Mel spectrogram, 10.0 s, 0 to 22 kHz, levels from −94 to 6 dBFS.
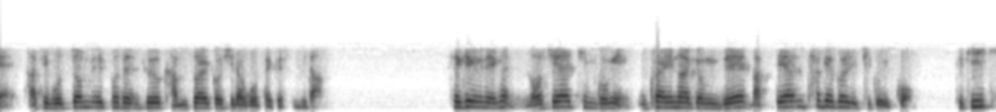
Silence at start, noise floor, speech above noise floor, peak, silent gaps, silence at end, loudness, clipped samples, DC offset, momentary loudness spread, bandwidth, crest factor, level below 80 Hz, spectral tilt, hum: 0 s; -75 dBFS; 53 dB; -6 dBFS; none; 0 s; -23 LUFS; under 0.1%; under 0.1%; 9 LU; 4 kHz; 18 dB; -74 dBFS; -9.5 dB/octave; none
